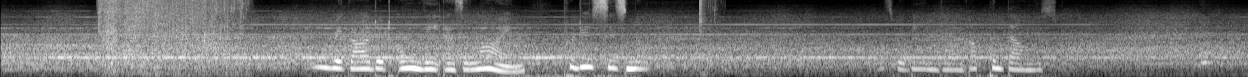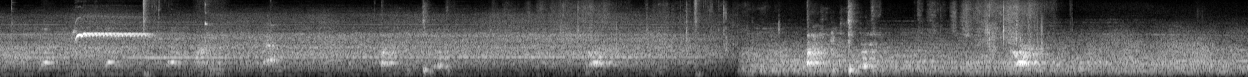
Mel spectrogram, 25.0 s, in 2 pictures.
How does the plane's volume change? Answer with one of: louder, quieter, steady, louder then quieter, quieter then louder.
quieter.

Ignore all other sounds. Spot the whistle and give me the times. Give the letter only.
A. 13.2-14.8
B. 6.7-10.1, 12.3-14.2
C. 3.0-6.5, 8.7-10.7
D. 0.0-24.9
A.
